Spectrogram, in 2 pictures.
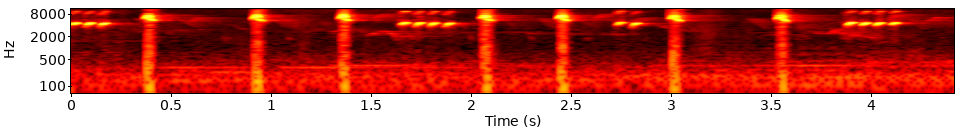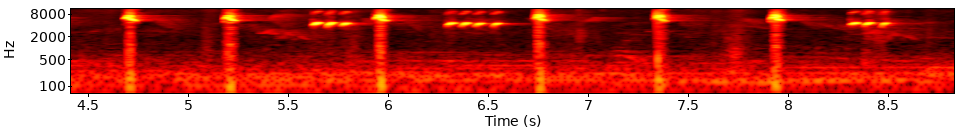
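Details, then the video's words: Sunbird called kolibri ninja in nonstop 'tembakan' shooting song: sharp high ticks roughly every half second, alternating with short clusters of three or four piercing twittered notes, steady and tight. "masteran kolibri ninja dengan full suara tembakan"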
